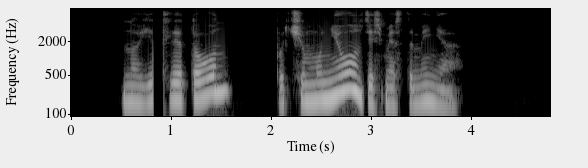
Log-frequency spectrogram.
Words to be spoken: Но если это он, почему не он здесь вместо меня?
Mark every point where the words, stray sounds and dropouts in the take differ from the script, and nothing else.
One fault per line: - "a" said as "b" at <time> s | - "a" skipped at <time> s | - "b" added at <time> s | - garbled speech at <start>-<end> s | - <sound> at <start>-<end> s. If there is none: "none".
- dropout at 0.8-0.9 s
